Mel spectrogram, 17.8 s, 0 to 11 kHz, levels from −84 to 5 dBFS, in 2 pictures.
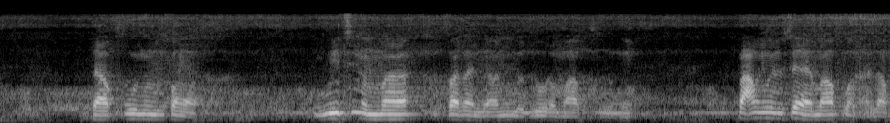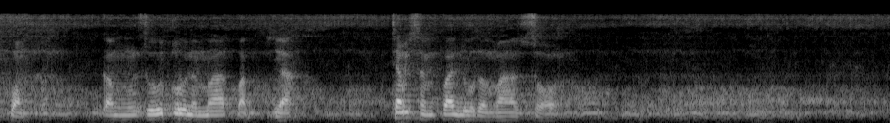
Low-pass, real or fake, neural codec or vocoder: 7.2 kHz; fake; codec, 16 kHz, 4 kbps, FunCodec, trained on LibriTTS, 50 frames a second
